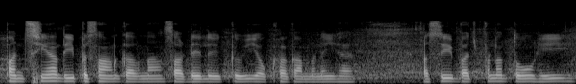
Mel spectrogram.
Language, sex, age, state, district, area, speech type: Punjabi, male, 18-30, Punjab, Bathinda, rural, spontaneous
